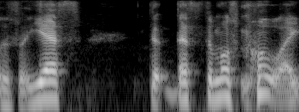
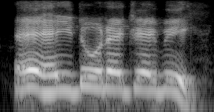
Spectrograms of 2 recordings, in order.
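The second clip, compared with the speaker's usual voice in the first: terrible put-on Boston accent, loud and pitched up; 9 semitones higher, 8 dB louder than usual. Told to go for boston, the speaker greets someone in a terrible boston accent. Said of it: "That was a terrible accent".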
